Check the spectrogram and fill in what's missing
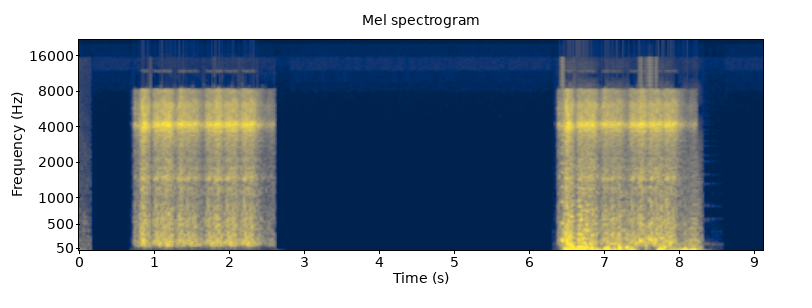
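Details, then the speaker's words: Simulation of speech heard through a newly activated cochlear implant before mapping rehabilitation: two bursts of harsh, buzzy, machine-like noise that is actually human speech. "하지만 처음 착용했을 때 들리는 소리는 이렇습니다"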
